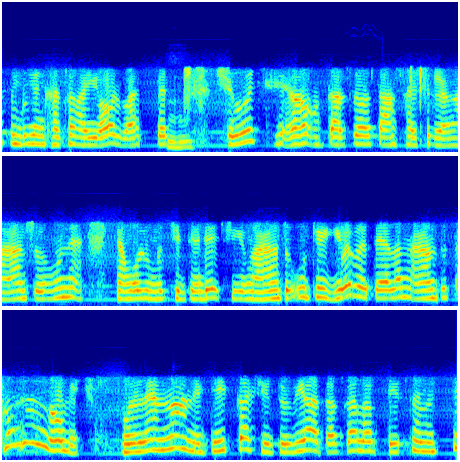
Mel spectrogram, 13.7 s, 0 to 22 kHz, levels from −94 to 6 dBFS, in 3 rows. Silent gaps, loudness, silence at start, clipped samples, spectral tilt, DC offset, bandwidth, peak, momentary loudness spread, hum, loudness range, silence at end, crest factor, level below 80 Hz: none; -23 LUFS; 0 s; under 0.1%; -8 dB/octave; under 0.1%; 4.2 kHz; -6 dBFS; 7 LU; none; 2 LU; 0 s; 18 dB; -76 dBFS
